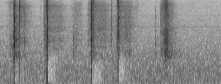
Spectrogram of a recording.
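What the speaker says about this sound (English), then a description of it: "then we can do a test fire" Kimber Desert Warrior airsoft pistol firing five sharp, close shots in an uneven rhythm, each a bright crack with a quick decay and brief quiet gaps between, no talking.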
